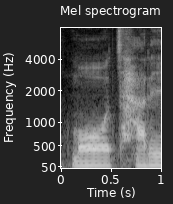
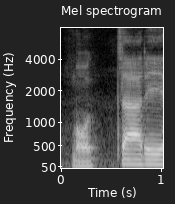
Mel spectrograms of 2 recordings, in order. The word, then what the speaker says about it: 못자리: 아니라 나룻배 하고 나죠 이렇게 또 뭐죠 뭐 뭔데 자리가 뭐 자리 이렇게 나는게 아니라 못자리 하고 이렇게 말을 이렇게 첫소리가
